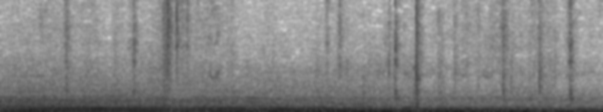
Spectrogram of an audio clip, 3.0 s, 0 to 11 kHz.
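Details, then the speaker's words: 1987 Mercedes-Benz W124 300D (built 12/1986), 6-cylinder turbodiesel with 4-speed automatic, low mileage, some belt squeak: accelerating, a steady low drone builds as the turbo kicks in. Smooth, even, no knocks; turbo spool sounds normal. "hear that turbo kick in, man. Cool car."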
